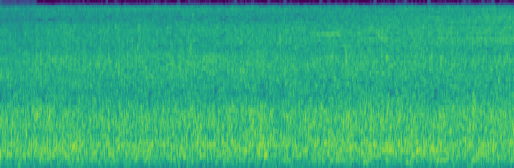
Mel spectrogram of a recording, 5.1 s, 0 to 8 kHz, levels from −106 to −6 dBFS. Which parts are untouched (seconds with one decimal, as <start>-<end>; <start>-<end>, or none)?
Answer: none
